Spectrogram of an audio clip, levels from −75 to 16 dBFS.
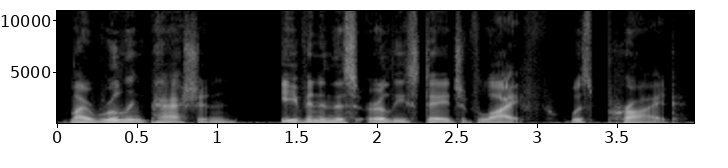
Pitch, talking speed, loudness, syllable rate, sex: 120 Hz, 180 wpm, -20 LUFS, 5.3 syllables/s, male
